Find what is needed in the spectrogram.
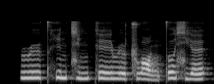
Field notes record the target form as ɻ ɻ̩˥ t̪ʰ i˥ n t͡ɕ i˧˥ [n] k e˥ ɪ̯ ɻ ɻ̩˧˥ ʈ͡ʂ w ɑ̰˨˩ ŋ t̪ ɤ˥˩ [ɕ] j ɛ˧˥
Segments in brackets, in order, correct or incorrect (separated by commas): incorrect, correct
